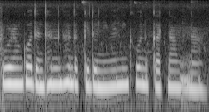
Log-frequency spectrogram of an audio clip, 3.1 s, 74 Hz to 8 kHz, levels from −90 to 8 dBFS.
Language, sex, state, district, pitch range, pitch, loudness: Garo, female, Meghalaya, South Garo Hills, 210-235 Hz, 225 Hz, -14 LUFS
